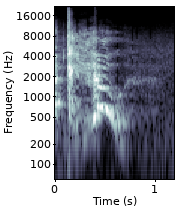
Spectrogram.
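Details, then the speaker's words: Single sharp sneeze from an adult woman after sniffing flowers dusted with white pepper: brief inward breath, then a forceful burst through nose and mouth that trails off. "so let's see if i can get some sneezes out of this oh i'm gonna sneeze"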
